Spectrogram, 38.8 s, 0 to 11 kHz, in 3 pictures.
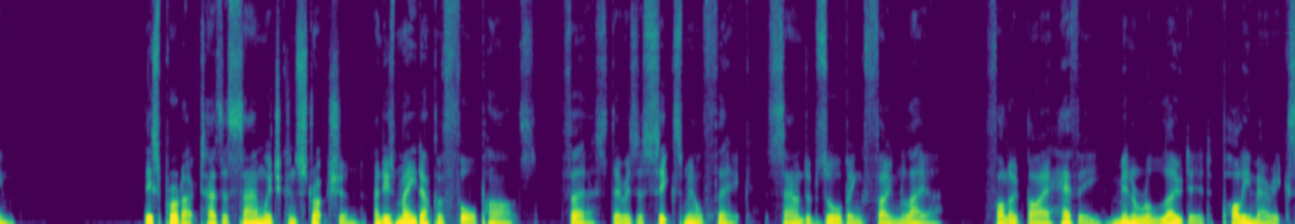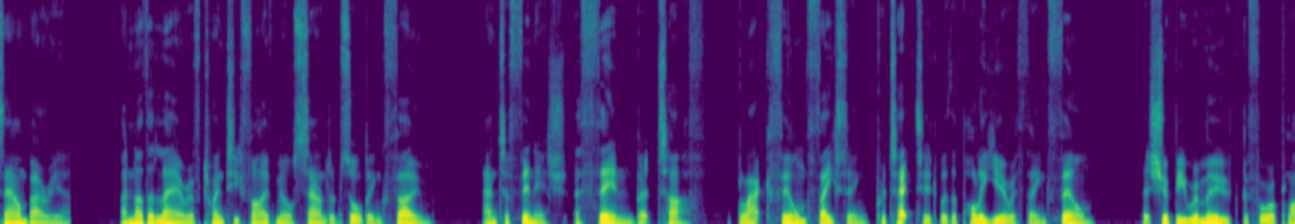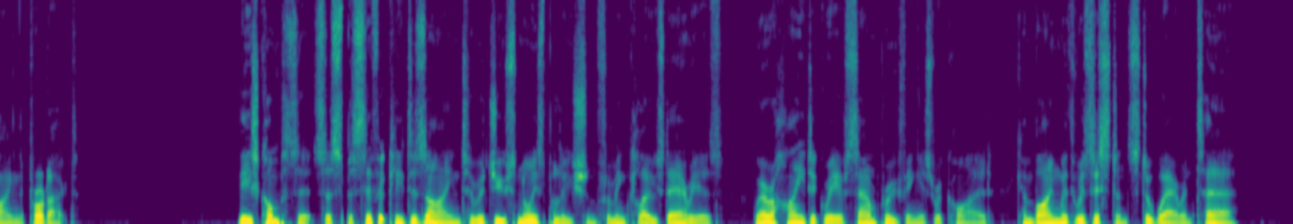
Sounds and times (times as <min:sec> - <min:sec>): Speech: 0:00.0 - 0:00.2, 0:01.4 - 0:26.8, 0:28.3 - 0:38.4.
